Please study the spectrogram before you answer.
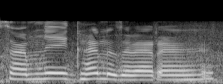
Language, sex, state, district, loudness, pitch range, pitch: Hindi, female, West Bengal, Alipurduar, -12 LUFS, 215-255 Hz, 235 Hz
